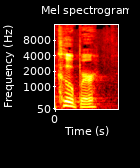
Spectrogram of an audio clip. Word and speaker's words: Cowper: Anyway, William Cooper, which is spelled C-O-W-P-E-R, so the way we pronounce it.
